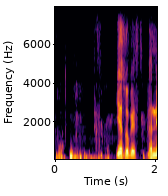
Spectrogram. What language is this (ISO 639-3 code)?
mar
